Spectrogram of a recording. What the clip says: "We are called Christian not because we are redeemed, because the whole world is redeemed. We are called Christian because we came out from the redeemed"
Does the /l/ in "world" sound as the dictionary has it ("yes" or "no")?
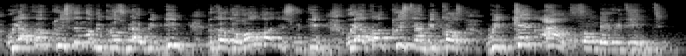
no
